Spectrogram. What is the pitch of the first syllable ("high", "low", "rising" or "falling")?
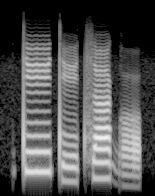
high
